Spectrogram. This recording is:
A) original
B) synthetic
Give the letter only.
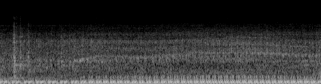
A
